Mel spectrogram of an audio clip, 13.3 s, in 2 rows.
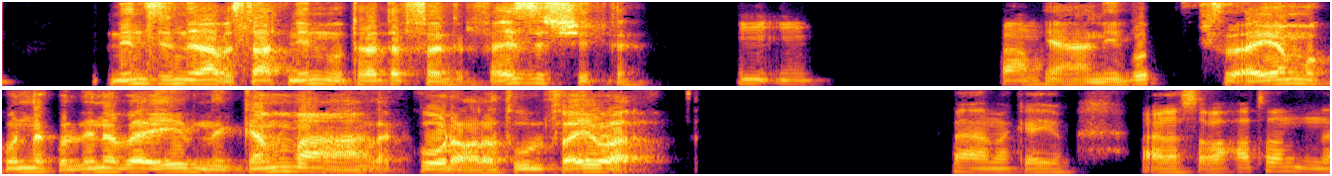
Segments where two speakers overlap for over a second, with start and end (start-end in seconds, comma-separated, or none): none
